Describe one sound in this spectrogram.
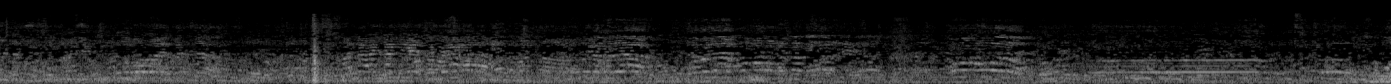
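A large crowd of men chants and murmurs together outdoors.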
